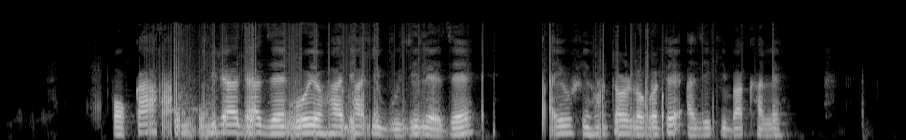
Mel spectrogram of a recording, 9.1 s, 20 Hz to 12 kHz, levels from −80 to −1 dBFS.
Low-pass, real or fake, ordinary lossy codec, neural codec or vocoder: 7.2 kHz; real; AAC, 48 kbps; none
